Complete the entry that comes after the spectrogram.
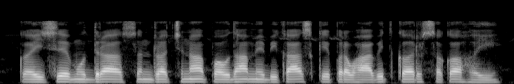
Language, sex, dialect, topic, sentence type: Magahi, male, Central/Standard, agriculture, statement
